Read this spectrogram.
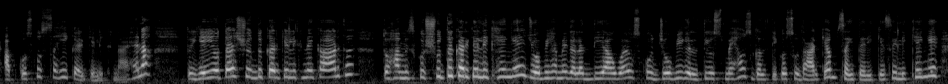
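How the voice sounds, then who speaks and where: High-voiced woman teaching young children. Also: a bit bright. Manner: patient, explains step by step, often checks with "theek hai na". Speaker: primary school Hindi teacher. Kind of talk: recorded classroom lesson addressing children.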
